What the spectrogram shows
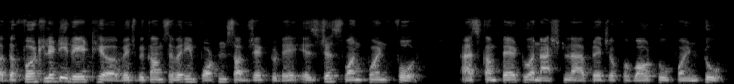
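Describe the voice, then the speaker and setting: Indian guy with a lowish voice hosting a live session, kinda halting as he presents. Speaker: session host introducing a guest. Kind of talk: presentation and guest introduction in a live online session.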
